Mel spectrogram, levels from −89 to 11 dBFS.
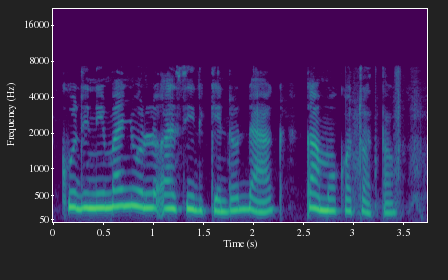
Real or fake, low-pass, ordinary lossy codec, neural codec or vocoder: real; 7.2 kHz; none; none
